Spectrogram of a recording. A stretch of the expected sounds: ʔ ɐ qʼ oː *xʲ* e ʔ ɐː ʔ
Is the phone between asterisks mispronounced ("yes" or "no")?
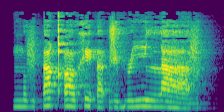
yes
